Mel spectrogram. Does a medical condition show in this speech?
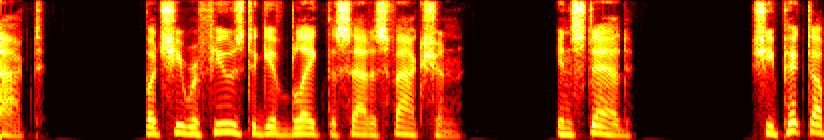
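No.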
